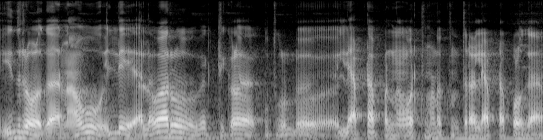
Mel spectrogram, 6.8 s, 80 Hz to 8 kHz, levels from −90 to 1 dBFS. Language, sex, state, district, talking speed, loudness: Kannada, male, Karnataka, Belgaum, 115 wpm, -18 LUFS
